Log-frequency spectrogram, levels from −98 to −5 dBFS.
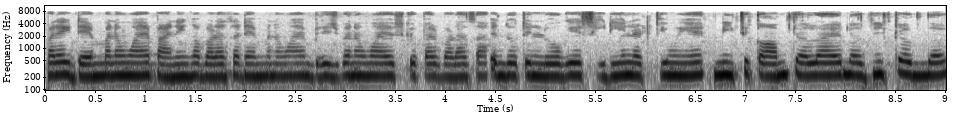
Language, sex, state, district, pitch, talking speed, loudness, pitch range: Hindi, female, Bihar, Begusarai, 220 Hz, 255 wpm, -18 LUFS, 210-225 Hz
